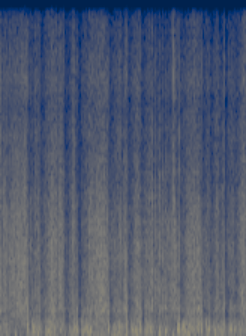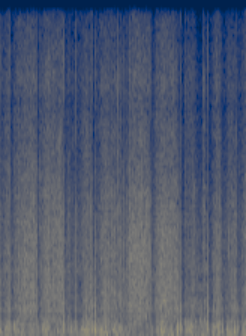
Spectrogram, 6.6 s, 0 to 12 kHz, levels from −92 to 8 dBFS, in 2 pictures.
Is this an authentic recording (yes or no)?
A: no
